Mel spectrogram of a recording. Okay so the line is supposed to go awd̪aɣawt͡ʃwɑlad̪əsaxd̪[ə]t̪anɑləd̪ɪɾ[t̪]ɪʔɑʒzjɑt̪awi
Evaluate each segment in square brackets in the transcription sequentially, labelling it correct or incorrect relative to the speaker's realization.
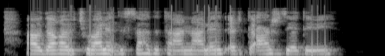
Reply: correct, correct

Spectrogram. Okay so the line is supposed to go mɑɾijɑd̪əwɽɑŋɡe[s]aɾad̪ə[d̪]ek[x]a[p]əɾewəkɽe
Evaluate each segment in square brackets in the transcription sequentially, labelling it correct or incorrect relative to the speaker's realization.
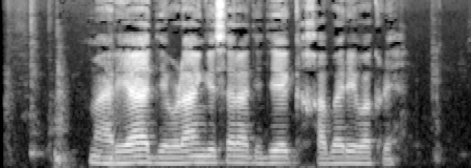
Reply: correct, correct, correct, incorrect

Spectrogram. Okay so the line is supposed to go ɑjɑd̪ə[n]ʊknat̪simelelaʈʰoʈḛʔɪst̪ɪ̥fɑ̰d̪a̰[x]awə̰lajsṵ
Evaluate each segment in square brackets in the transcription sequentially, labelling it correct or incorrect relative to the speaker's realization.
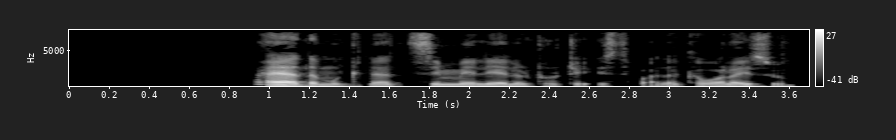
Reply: incorrect, incorrect

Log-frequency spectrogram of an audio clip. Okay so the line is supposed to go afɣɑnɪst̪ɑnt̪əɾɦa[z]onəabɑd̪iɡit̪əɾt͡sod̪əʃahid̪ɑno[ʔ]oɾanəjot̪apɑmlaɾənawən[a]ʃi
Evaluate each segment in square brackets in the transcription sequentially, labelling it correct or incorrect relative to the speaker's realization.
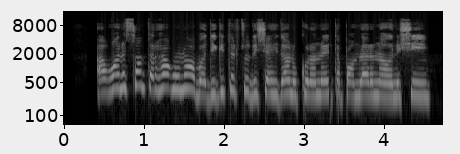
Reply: incorrect, incorrect, incorrect

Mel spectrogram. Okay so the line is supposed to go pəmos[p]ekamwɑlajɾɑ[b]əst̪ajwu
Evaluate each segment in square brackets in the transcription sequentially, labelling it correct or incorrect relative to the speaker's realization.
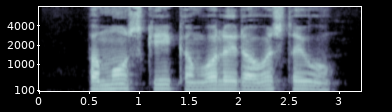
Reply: incorrect, incorrect

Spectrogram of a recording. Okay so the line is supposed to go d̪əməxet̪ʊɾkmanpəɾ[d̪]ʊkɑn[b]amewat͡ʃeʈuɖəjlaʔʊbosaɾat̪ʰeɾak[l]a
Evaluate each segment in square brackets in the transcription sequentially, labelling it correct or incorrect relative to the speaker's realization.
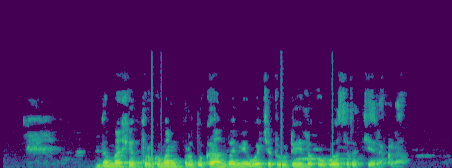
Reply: correct, correct, incorrect

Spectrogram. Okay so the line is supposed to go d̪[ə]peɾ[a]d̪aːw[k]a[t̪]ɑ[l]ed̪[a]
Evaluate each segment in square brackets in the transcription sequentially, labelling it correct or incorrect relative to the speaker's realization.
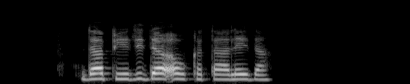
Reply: incorrect, incorrect, correct, correct, correct, correct

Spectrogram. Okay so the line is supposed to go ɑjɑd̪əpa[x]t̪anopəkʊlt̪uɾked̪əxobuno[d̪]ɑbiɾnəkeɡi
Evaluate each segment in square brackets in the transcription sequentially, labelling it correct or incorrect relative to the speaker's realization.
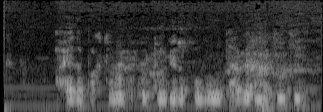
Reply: correct, incorrect

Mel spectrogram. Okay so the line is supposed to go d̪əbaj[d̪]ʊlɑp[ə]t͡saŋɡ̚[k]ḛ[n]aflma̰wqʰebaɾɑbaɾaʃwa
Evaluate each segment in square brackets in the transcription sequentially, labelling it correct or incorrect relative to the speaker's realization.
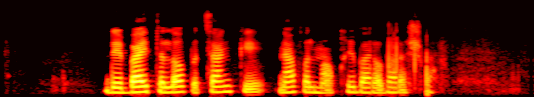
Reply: incorrect, correct, correct, correct

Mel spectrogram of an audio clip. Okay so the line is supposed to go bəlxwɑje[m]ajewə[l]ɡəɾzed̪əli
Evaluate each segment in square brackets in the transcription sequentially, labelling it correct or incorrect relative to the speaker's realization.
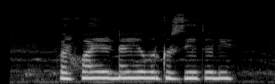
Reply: incorrect, incorrect

